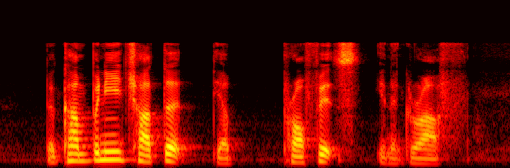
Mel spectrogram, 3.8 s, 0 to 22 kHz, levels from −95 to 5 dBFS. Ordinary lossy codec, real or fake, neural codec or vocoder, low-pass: none; real; none; none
